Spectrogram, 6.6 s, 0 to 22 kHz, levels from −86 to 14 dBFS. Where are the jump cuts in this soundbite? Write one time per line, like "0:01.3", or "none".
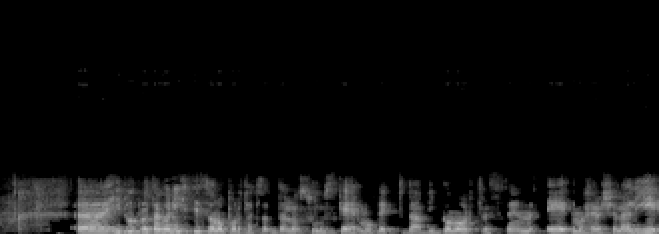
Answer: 0:02.5
0:03.7
0:05.7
